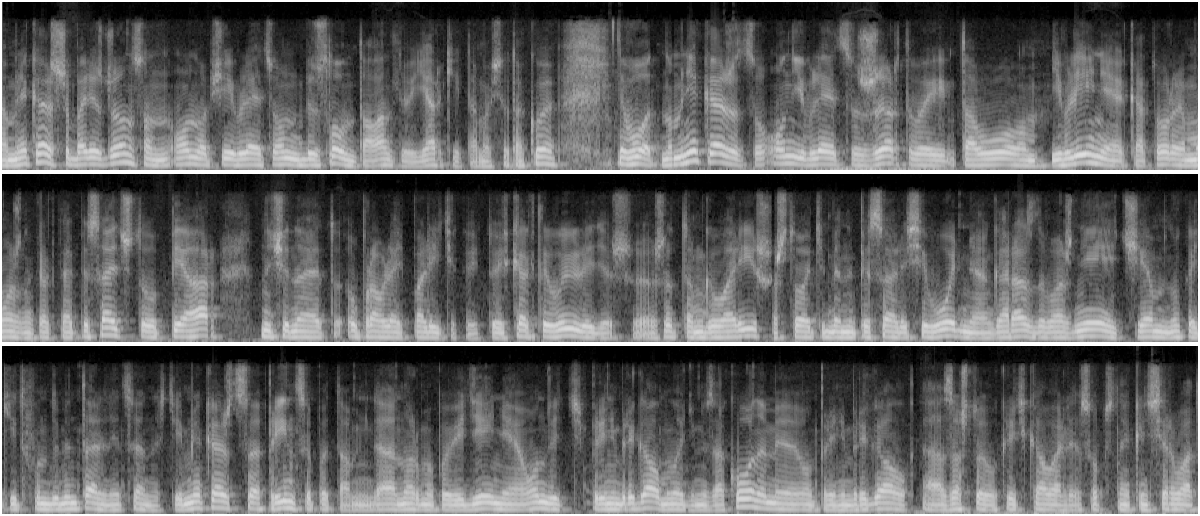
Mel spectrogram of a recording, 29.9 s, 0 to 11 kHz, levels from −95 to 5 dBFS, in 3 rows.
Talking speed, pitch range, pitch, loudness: 155 wpm, 100-120 Hz, 110 Hz, -17 LUFS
